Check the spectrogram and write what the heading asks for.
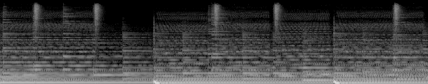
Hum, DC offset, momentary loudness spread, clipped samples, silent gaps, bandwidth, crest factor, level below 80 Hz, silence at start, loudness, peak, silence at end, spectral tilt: none; under 0.1%; 4 LU; under 0.1%; none; 19 kHz; 16 dB; -24 dBFS; 0 s; -22 LUFS; -6 dBFS; 0 s; -6 dB/octave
